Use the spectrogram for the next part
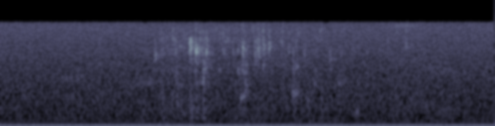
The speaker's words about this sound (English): Put the towel away and dump the water. And we're all set.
